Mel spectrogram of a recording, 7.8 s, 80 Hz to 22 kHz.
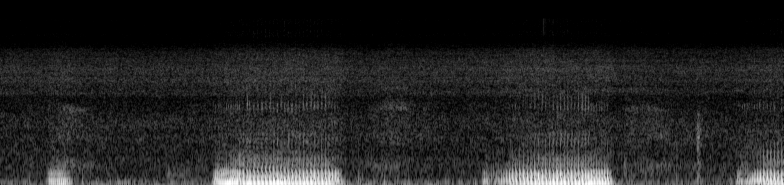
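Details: French Bulldog snoring while asleep: deep, rattling snores about 22 breaths a minute, each lasting over a second with quiet pauses between.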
